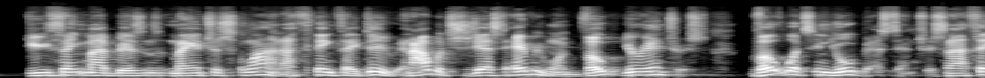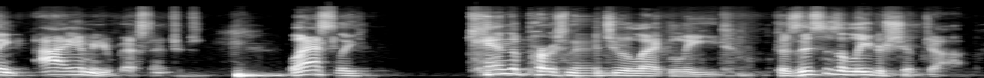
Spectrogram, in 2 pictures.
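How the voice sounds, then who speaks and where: Speaking with a Southern US accent, a man talks at a very fast pace in a fairly high pitch with lively intonation. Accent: Southern US (Georgia). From US South, Villa Rica, Georgia. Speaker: mayoral candidate, lawyer. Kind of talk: campaign speech at candidate forum.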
